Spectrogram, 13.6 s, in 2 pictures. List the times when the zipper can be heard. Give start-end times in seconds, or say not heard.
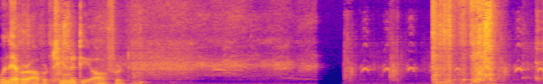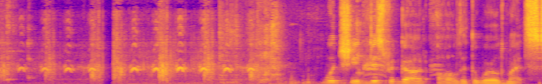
0.1-1.8, 5.4-6.2, 9.6-10.5.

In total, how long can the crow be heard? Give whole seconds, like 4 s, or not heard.
11 s.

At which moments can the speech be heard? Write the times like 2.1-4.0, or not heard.
0.0-1.8, 10.7-13.5.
